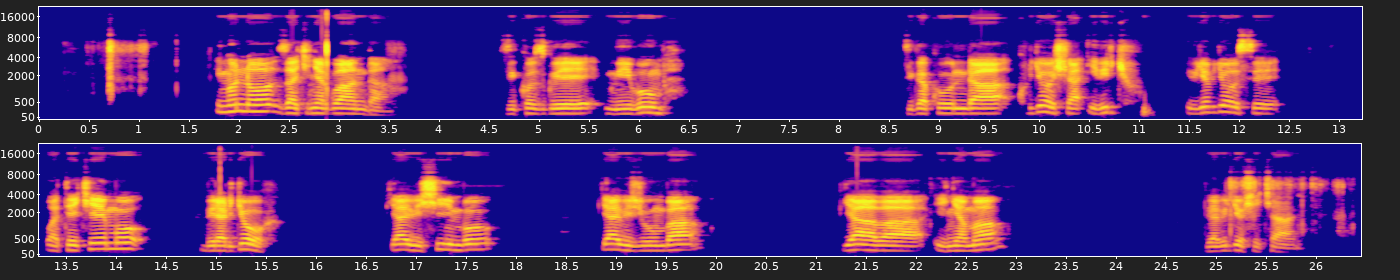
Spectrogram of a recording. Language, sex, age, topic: Kinyarwanda, male, 36-49, government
